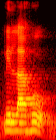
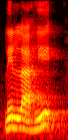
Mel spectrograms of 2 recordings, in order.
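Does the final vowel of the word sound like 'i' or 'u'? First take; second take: u; i. First: The word ends with an 'u' vowel. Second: The word ends with an 'i' vowel. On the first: The speaker calls it wrong. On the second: The speaker calls it right.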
